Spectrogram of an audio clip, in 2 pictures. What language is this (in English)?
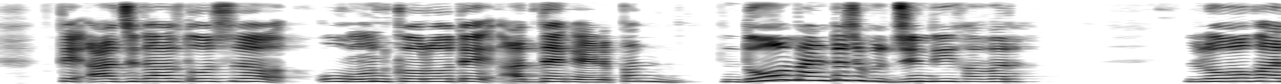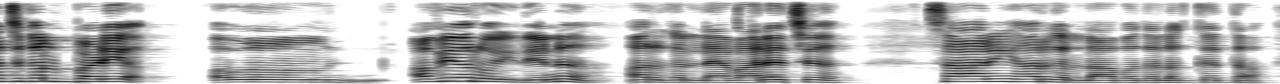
Dogri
